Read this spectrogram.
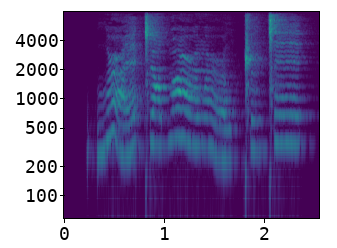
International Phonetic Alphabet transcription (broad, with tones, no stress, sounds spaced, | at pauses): ʔ u˩˥ ʕ æ˩˥ ǀ ø˧ dˤ ĩ˥ ʕ õ˧ ʕ o˩ ǁ ɵ˧ ǀ ɛ˥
